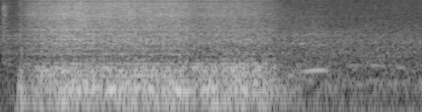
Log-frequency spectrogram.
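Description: Hot air balloon propane burner firing in one loud blast of about a second and a half, then cut off.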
